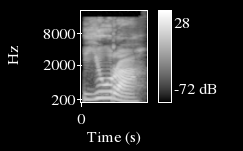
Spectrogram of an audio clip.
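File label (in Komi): "юра" Komi, female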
